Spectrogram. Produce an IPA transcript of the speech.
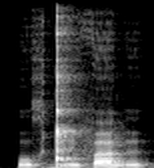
o x ɡ͡ǃ e l f a ŋ ɘ

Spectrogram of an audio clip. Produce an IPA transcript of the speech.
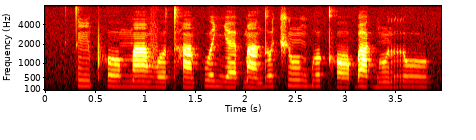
t ĩ˨ pʰ o˨ m ã˨ v ʊ˨ tʰ ã˨ kʷ ɛ˦ ɲ ɛ˨ ɓ ã˨ d ʊ˦ t͡ʃ ũ˦ ɡ͡b ʊ˦ kʰ ɔ˨ ɓ a˦ ɡ͡b ũ˨ r uː˨

